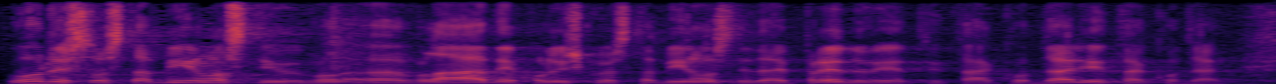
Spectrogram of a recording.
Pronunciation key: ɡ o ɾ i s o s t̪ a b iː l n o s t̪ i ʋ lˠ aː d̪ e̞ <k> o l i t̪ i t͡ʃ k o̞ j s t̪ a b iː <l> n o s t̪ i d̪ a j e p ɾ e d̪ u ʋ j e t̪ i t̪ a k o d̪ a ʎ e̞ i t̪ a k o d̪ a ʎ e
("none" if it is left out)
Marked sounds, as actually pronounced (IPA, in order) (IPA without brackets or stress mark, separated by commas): p, l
